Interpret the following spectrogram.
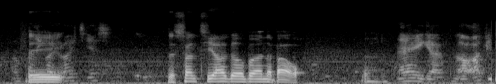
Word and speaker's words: Santiago Bernabéu: to plan so it's hot I can never pronounce the stadium Santiago Bonneville absolutely Lyceus the Santiago bernabéu there you go I could never date its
